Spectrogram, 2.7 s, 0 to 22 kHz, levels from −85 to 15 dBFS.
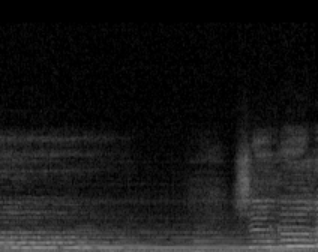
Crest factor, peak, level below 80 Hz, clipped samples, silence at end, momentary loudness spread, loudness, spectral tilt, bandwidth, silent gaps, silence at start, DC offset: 14 dB; -22 dBFS; -54 dBFS; under 0.1%; 0 s; 10 LU; -38 LUFS; -3.5 dB/octave; over 20 kHz; none; 0 s; under 0.1%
